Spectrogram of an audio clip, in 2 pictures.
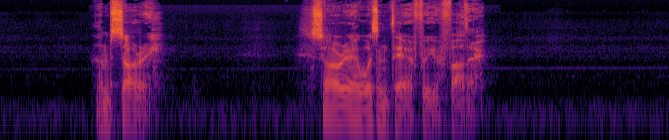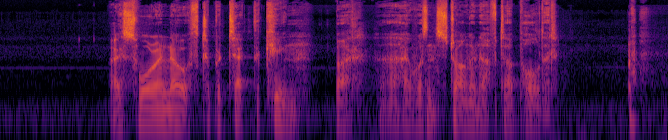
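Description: A man speaks slowly and quietly in a low, remorseful voice.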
